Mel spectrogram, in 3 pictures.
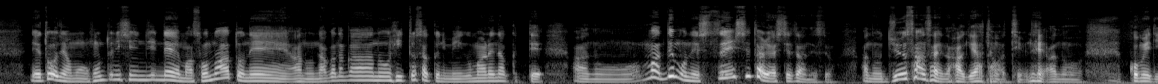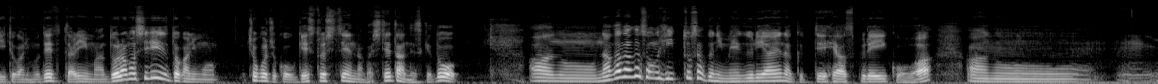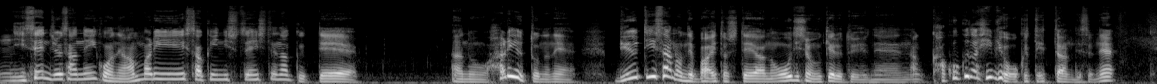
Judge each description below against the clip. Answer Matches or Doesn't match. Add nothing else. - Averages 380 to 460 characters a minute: Matches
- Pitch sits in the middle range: Matches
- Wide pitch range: Matches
